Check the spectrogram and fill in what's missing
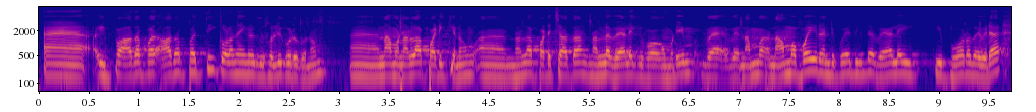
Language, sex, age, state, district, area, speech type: Tamil, male, 18-30, Tamil Nadu, Namakkal, rural, spontaneous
